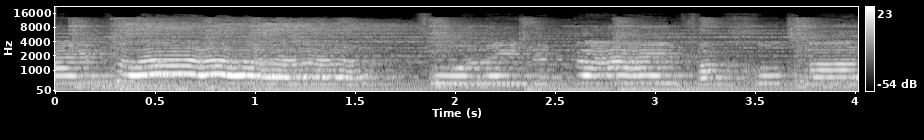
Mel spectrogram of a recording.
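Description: A young man singing a pop ballad in Dutch, holding long notes with a wavering vibrato over a sustained low instrumental accompaniment.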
